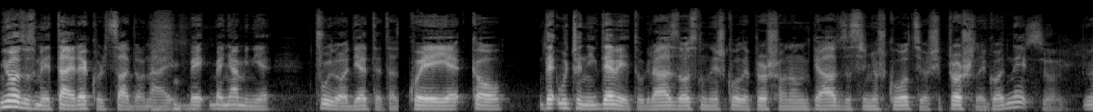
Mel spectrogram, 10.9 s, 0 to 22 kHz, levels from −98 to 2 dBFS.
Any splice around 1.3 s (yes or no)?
no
